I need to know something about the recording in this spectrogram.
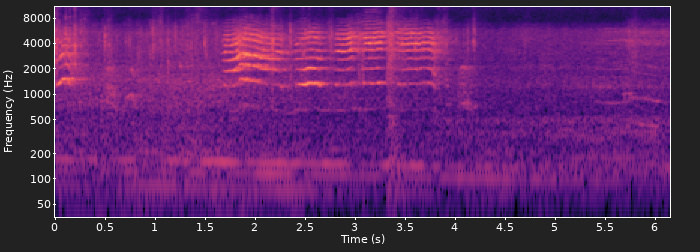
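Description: A child's high-pitched squealing at play: a quick run of short shrieks starting about two seconds in, over a low steady hum.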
